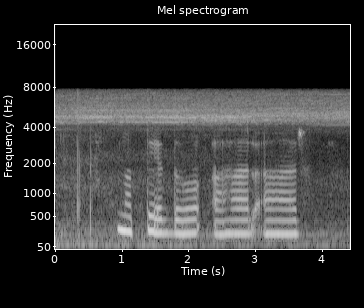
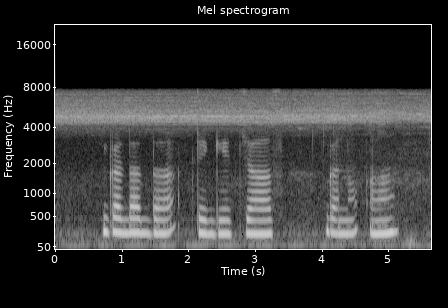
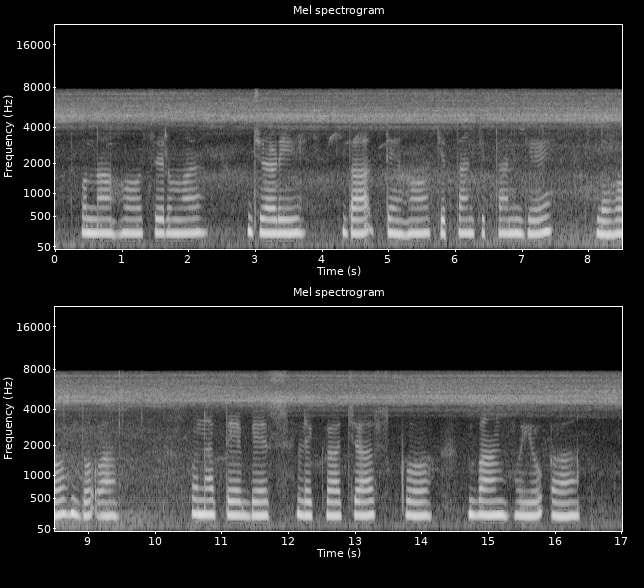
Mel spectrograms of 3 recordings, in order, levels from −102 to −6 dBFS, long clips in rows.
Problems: background sounds at intervals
